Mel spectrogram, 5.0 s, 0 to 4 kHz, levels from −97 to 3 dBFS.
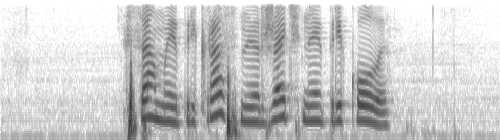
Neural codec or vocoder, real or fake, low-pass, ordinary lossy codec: none; real; 3.6 kHz; none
